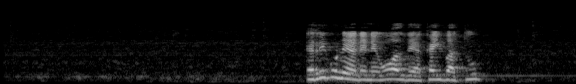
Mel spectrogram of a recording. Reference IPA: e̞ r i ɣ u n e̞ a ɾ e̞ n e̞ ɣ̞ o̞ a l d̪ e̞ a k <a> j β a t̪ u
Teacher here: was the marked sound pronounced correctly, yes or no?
yes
